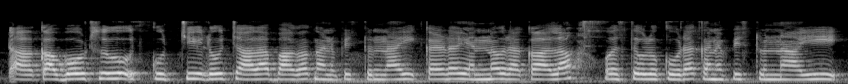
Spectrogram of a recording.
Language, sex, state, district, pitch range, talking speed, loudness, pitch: Telugu, female, Andhra Pradesh, Sri Satya Sai, 230-250 Hz, 85 wpm, -14 LUFS, 240 Hz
